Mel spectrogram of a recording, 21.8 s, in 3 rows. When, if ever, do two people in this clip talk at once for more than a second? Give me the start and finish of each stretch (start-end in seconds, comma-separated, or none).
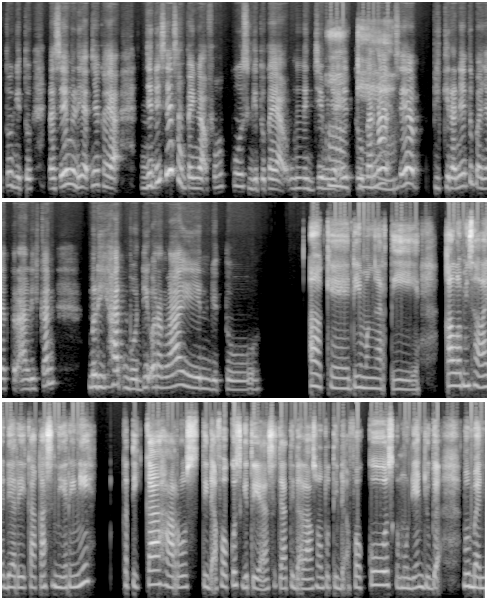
none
